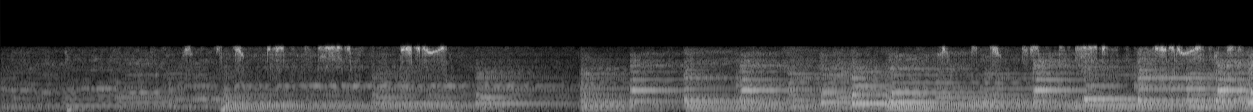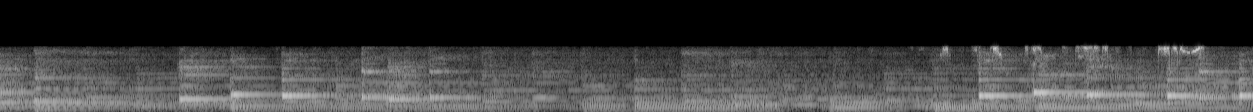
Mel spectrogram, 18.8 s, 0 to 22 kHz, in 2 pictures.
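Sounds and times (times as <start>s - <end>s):
mellow instrumental music played on the radio: 0.0s - 18.7s
birds chirping and twittering played on the radio: 1.3s - 3.6s, 6.4s - 9.8s, 15.1s - 18.7s.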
